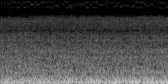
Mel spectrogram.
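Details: New 2024 Lada Vesta, 3,800 km, on factory oil during break-in: noise thought to be hydraulic lifters is actually an absorber; with it removed, a low, even idle rumble with no ticking or tapping.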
